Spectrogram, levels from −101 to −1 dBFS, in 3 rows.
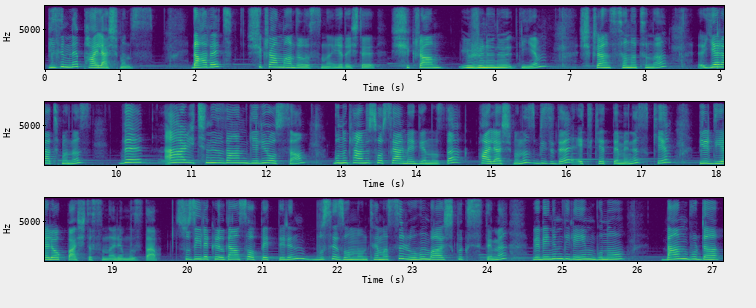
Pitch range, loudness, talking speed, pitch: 210-290 Hz, -24 LUFS, 105 wpm, 260 Hz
